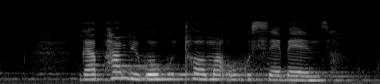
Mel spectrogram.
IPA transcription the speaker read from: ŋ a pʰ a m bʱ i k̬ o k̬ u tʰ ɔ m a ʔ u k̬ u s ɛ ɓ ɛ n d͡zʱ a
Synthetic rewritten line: ŋ a pʰ a m bʱ i k̬ o k̬ u tʰ ɔ m a ʔ u k̬ u s ɛ ɓ ɛː n d͡zʱ a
